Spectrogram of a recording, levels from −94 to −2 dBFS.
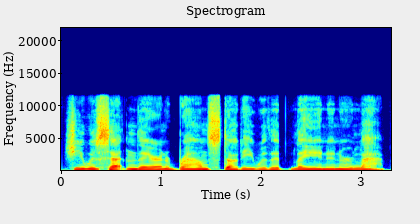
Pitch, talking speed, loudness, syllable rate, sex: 135 Hz, 255 wpm, -17 LUFS, 5.4 syllables/s, male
